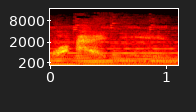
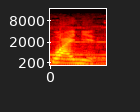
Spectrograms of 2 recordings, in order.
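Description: First: It is said quietly. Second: It is said loudly.

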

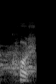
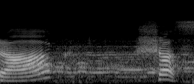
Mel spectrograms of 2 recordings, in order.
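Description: First: The cluster is not split into k and sh. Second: The cluster is split into k and sh. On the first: This is the everyday Bengali pronunciation. "আমরা তো বাংলায় বললে রাক্ষস" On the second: This is the Sanskrit pronunciation. "সংস্কৃতে এই ক্ষীয়টাকে আসলে ভাঙতে হবে, ক যোগ মূর্ধন্যস্বতে ভেঙে যাবে"

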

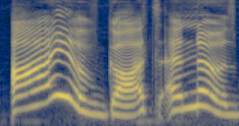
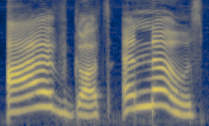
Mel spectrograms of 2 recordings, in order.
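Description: First: The word have is said in full. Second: The word have is shortened into I've.

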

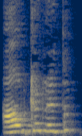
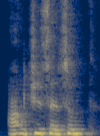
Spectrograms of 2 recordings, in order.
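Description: First: The word ends with a 'rhythm' sound. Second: The word ends with a 'cism' sound. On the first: The speaker calls it right. "I've sussed it" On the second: The speaker calls it wrong. "You know the way I can't say that word?"

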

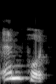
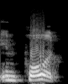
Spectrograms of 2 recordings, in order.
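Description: First: The stress is on the first syllable. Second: The stress is on the second syllable. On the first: It is a noun or describing word. "So this syllable M is stressed" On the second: It is a verb. "This port is stressed"

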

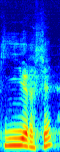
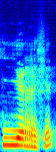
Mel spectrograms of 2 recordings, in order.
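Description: The two takes are said the same way.

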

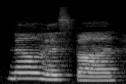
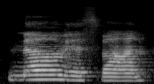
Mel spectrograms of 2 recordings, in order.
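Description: No difference in how they are said.

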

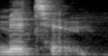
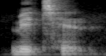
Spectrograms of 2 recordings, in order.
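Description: First: The middle T is said as a clear T sound. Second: The middle T is said as a clear T sound.

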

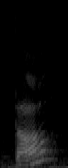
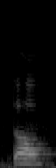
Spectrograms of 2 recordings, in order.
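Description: First: The pitch rises from middle to high. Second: The pitch stays high and level. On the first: The speaker is questioning what was seen. "that's the second tone, because it's questioning" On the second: The boy points out something he has spotted. "that's the first tone in Chinese"

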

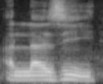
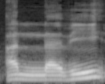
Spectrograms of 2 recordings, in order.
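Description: First: The middle consonant is a buzzing 'z' sound. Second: The middle consonant is a soft 'dh' sound.

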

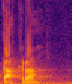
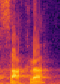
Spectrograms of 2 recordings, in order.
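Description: First: The word begins with a k sound. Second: The word begins with an s sound. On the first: "not kakra" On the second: "or sakra"

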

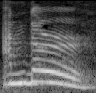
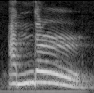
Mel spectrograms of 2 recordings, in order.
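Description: No difference in how they are said.

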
